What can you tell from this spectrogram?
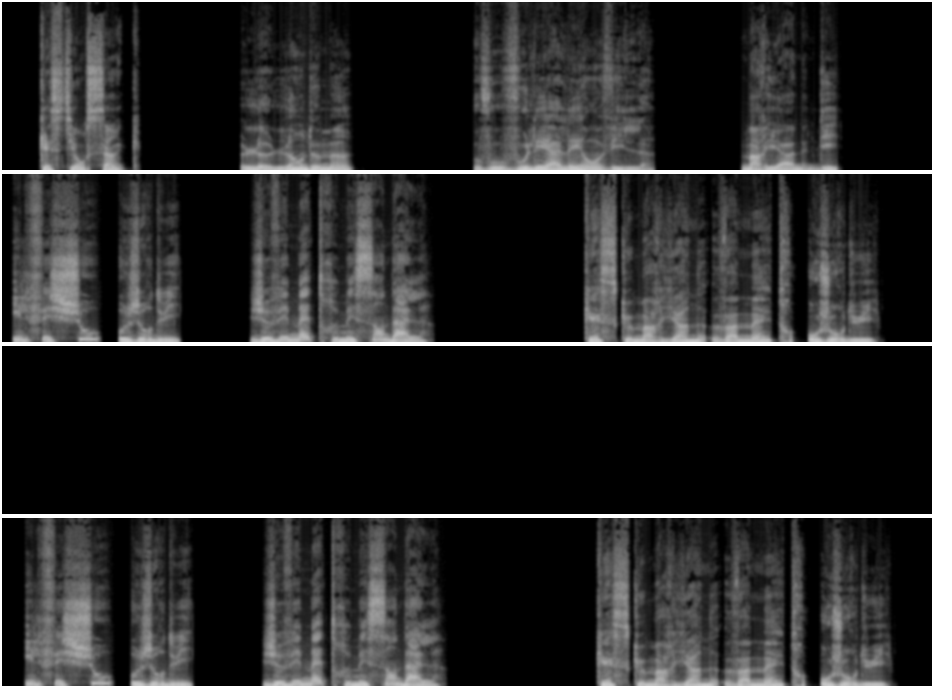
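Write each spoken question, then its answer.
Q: Qu'est-ce que Marianne va mettre aujourd'hui ?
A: Ses sandales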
